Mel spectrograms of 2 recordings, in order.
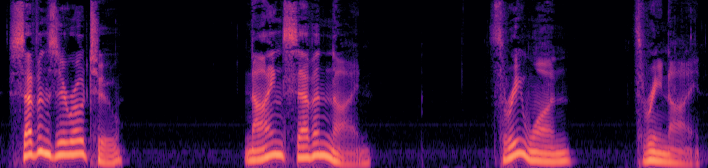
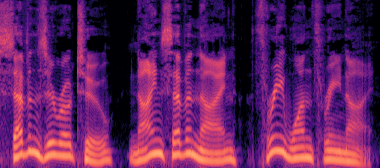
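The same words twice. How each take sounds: First: The number is read at a slower pace. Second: The number is read at a normal pace.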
